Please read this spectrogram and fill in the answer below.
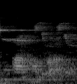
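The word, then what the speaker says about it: אהבה: It's pronounced ahava.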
